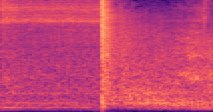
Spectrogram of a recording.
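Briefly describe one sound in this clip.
A firecracker bangs sharply outdoors.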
